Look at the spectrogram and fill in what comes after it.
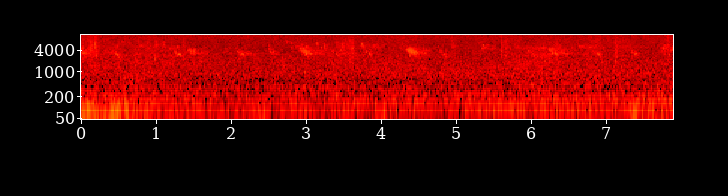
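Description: Small birds chirping faintly and repeatedly in short high calls over a low, steady outdoor rumble.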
